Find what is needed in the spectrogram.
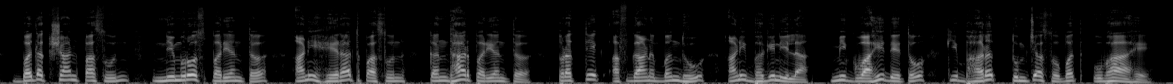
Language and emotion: Marathi, neutral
